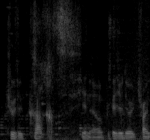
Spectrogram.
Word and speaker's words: coup de grâce: Oh, and coup de grâce, yes. Which is commonly mispronounced by English people. Yeah, coup de grâce.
